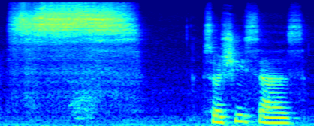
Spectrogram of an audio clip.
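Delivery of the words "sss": unvoiced hissing sound like a radiator. Shown as a demonstration. Teacher imitating a radiator hiss for the class. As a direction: hiss softly like a heating pipe. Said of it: "it sounds like this".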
